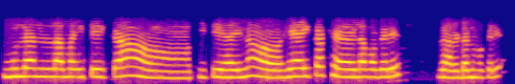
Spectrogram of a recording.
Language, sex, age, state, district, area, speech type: Marathi, female, 30-45, Maharashtra, Yavatmal, rural, conversation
